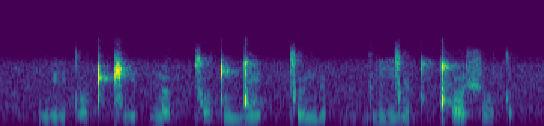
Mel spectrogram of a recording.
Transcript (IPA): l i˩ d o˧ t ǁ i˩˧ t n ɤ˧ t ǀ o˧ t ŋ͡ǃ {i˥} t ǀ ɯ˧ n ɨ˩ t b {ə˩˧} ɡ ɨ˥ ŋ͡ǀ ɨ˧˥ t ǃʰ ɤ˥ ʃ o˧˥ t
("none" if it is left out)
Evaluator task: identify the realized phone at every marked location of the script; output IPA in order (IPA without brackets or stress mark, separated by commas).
i˧˥, ɨ˩˧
